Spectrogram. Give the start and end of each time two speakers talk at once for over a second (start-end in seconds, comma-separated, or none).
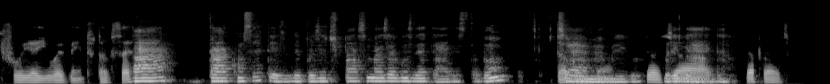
5.6-7.4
